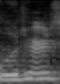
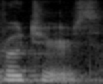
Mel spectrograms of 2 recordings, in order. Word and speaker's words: Wouters: Is it Wouters or Wouters? With a V, but it's spelled with a W.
